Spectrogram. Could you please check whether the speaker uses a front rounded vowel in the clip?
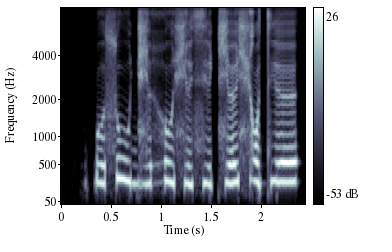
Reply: no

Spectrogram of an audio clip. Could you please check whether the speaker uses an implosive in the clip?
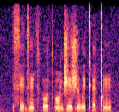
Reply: no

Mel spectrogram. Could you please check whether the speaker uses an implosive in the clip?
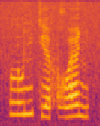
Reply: no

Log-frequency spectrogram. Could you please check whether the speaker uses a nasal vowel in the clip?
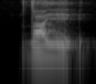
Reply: no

